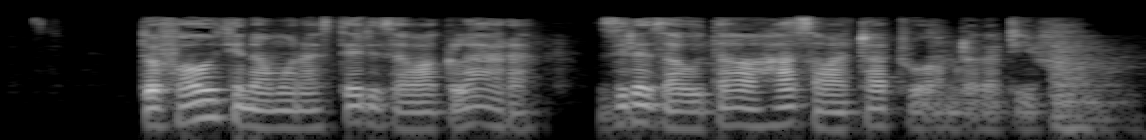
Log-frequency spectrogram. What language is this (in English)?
Swahili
